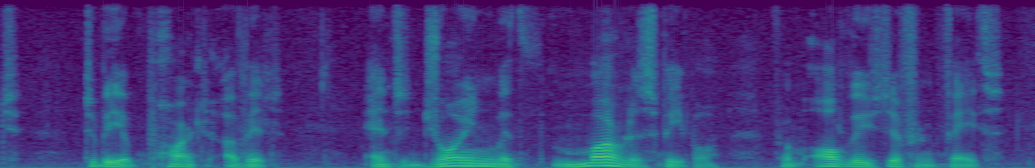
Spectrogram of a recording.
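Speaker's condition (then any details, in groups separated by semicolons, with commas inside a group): ALS; diagnosed about two years ago, late onset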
